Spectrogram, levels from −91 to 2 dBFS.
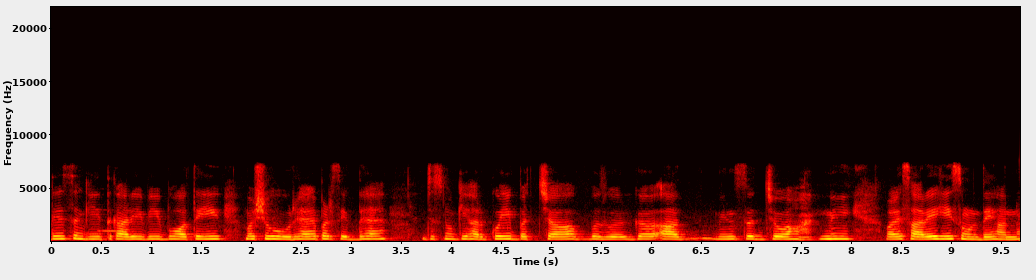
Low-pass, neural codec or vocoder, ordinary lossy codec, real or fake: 7.2 kHz; none; none; real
